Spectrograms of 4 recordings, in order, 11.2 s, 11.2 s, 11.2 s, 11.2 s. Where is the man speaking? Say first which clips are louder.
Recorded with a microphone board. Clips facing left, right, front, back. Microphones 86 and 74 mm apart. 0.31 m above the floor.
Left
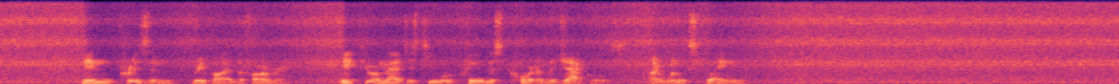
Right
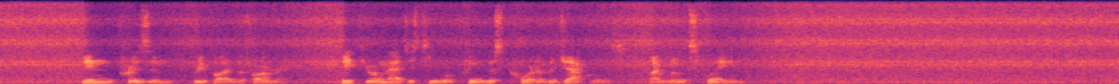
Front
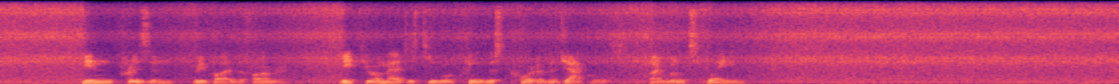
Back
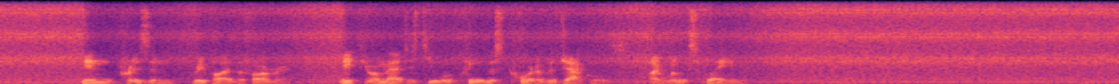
Left 2 dB, front 2 dB; 120° left, 2.5 m.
